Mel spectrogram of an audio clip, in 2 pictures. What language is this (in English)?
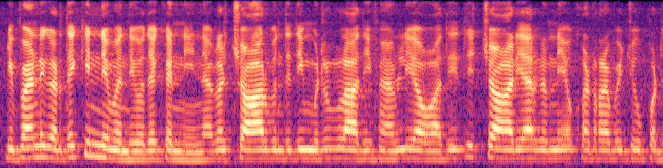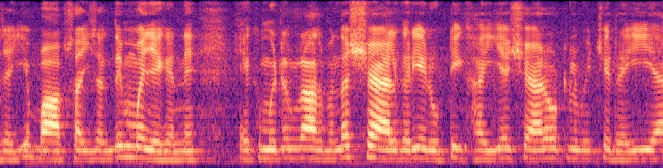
Dogri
